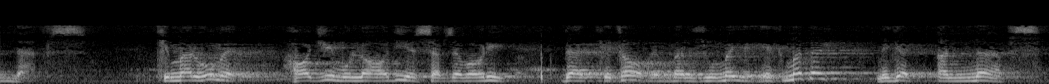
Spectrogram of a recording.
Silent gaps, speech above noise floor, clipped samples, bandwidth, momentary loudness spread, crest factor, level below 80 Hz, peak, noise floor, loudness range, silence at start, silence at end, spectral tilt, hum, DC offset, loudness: none; 27 dB; under 0.1%; 6.6 kHz; 12 LU; 18 dB; -62 dBFS; -6 dBFS; -50 dBFS; 1 LU; 0 s; 0 s; -7 dB/octave; none; under 0.1%; -24 LUFS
